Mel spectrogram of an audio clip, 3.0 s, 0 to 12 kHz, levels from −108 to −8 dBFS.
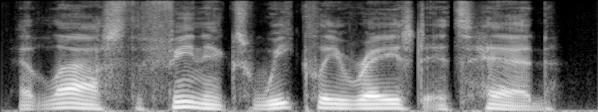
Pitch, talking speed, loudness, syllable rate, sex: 115 Hz, 160 wpm, -17 LUFS, 4.2 syllables/s, male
